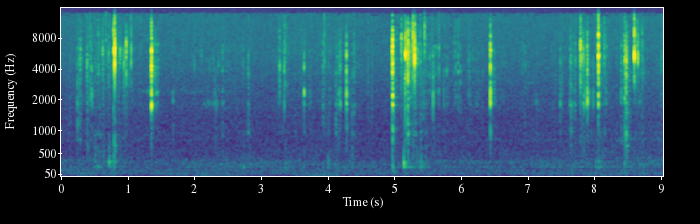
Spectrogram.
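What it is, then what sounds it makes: Bar soap being shaved with a knife. A red utility knife shaves flakes off the edge of a solid white oval bar of soap. Soft, crisp scraping crackles and sharp clicks come in scattered bursts over a quiet hiss, bright and dry with almost no ring.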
